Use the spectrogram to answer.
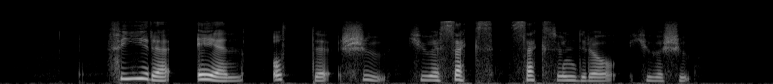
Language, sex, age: Norwegian, female, 50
